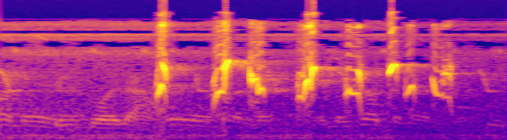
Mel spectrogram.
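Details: Bulbul singing on a rainy day, used as a lure sound: after soft low warbling, a loud burst of about eight quick, bright chirping notes with upward and downward slurs, each under a quarter second, delivered in rapid succession.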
